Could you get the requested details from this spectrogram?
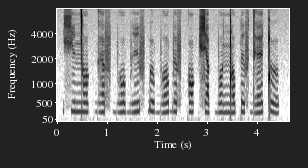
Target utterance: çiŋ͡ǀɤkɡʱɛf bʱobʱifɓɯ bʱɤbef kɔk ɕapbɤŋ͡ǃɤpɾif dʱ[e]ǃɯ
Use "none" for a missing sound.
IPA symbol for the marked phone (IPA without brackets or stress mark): e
